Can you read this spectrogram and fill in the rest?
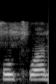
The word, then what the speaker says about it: Khoutwa: Ça s'écrit K-H-O-U-T-W-A. Ça se prononce Routois, mais ça se dit K-H.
